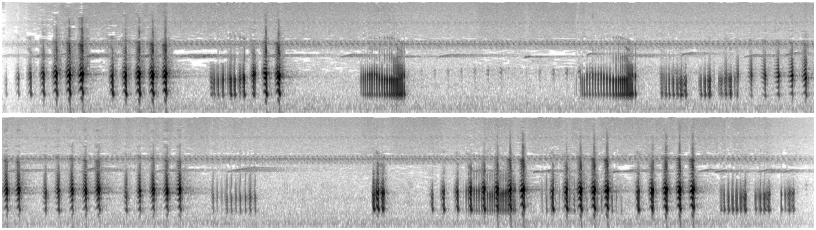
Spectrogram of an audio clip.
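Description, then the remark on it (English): A southern leopard frog calls in bursts of rapid clucking pulses and guttural croaks, with short pauses between series and a faint steady insect-like hum in the background. “And if you guessed correctly a southern leopard frog, you might want to consider volunteering for the Virginia Frog and Toad Calling Survey, part of the North American Amphibian Monitoring Program.”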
